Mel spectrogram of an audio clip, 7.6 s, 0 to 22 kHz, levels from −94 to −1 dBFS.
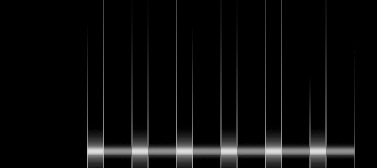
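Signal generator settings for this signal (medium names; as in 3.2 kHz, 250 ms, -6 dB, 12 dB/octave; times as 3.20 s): two-level tone 410 Hz -13.5 dBFS, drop 28 dB, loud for 0.32 s, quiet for 0.57 s, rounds 6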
